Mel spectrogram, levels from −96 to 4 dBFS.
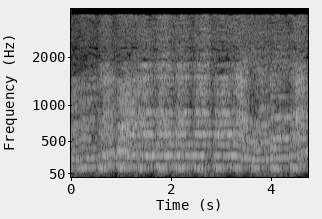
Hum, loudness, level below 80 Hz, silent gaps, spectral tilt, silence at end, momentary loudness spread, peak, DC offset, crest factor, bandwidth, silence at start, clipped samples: none; -32 LUFS; -62 dBFS; none; -4 dB/octave; 0 s; 4 LU; -18 dBFS; under 0.1%; 14 dB; 3.9 kHz; 0 s; under 0.1%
